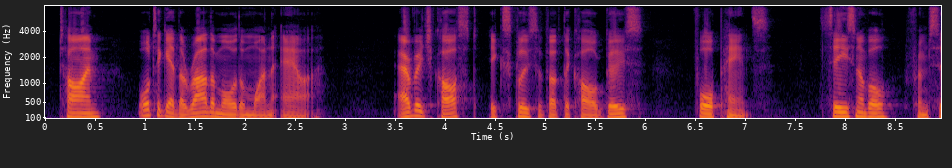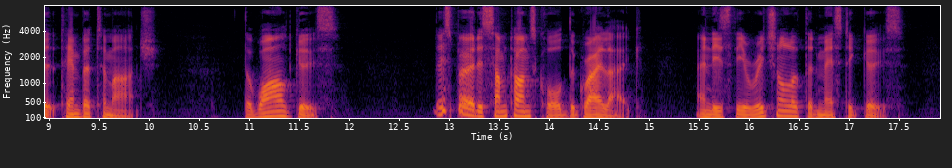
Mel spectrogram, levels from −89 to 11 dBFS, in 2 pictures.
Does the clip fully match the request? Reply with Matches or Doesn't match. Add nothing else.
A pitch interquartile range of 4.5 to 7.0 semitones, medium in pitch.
Doesn't match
